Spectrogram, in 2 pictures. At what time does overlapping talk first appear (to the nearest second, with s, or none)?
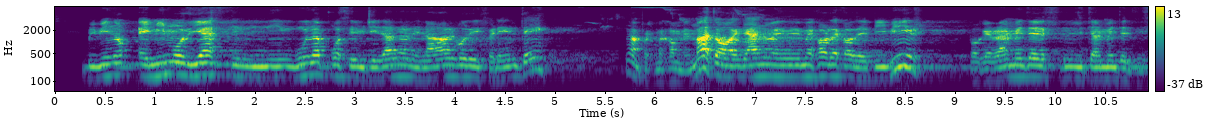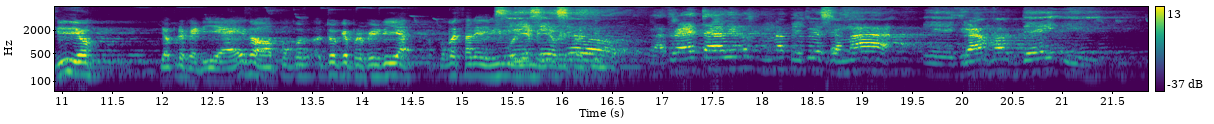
15 s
